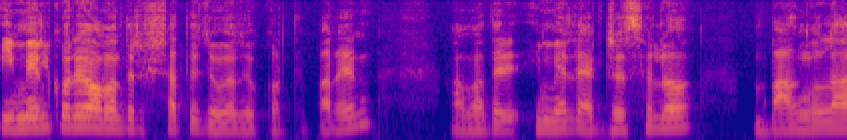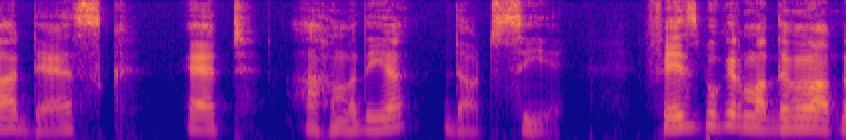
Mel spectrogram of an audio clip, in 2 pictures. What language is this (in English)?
Urdu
